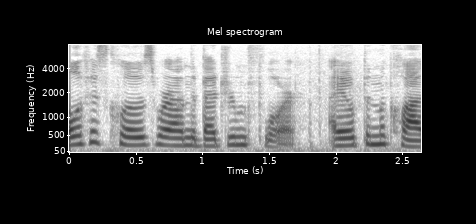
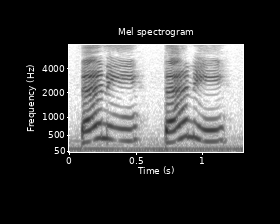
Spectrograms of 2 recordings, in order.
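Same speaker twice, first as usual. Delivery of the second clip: calling out; 11 semitones higher, 5 dB louder, slower than usual. Acted. Dad calling to son's room.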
